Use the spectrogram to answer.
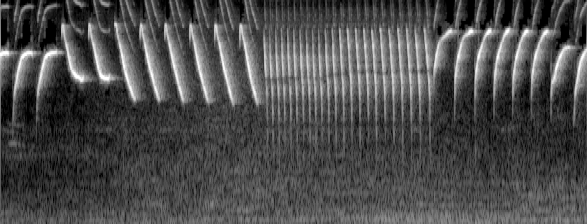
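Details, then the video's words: Belgian canary singing falling whistled sweeps, then a dense fast trill, then the sweeping notes again. "Do this and your belgian canary will sing a lot!! The best canary song"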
